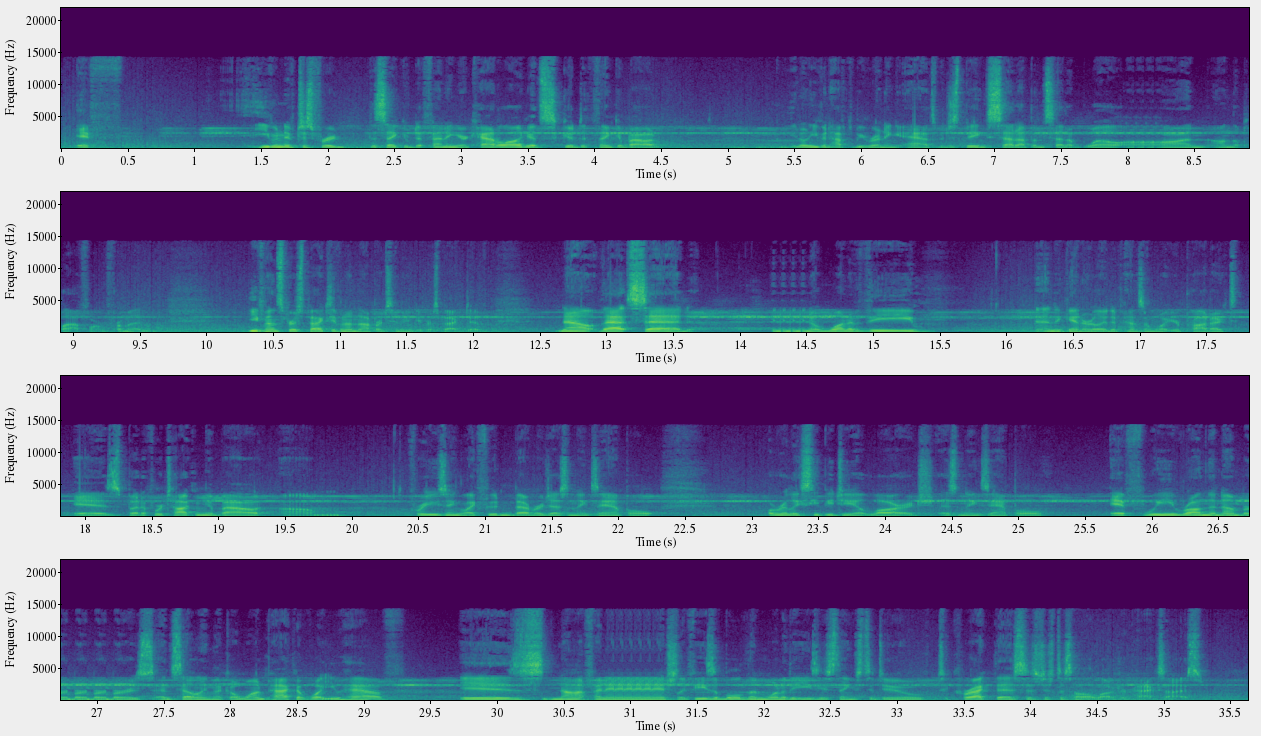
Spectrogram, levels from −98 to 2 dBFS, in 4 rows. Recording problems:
echo of what is said; strong; throughout; 300 ms later, 10 dB below the speech
wind noise on the microphone; occasional gusts; 20 dB below the speech
audio stuttering; 4 times, first at 8 s

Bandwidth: 14.5 kHz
